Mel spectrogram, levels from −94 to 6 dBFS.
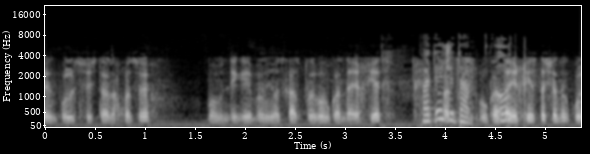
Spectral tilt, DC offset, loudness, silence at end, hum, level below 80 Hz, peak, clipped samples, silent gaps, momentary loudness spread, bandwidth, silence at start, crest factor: -6 dB/octave; under 0.1%; -26 LUFS; 0 s; none; -58 dBFS; -8 dBFS; under 0.1%; none; 11 LU; 8.4 kHz; 0 s; 18 dB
